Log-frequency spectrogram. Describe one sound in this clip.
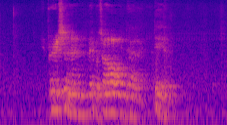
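An elderly man speaks slowly and calmly through a microphone.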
